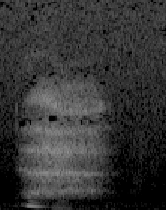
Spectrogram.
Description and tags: sigh girl sighing
girl, sigh, sighing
